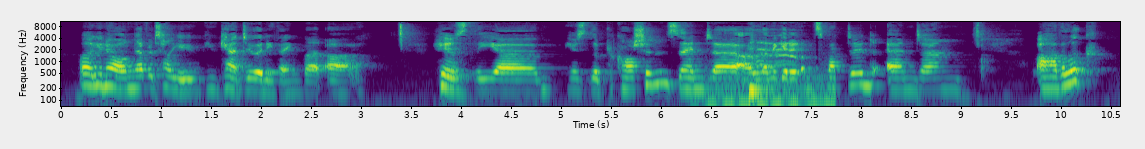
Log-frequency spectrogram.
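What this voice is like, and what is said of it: Badly done imitated accent. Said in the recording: “this is like a terrible accent, so don't judge me for this”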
